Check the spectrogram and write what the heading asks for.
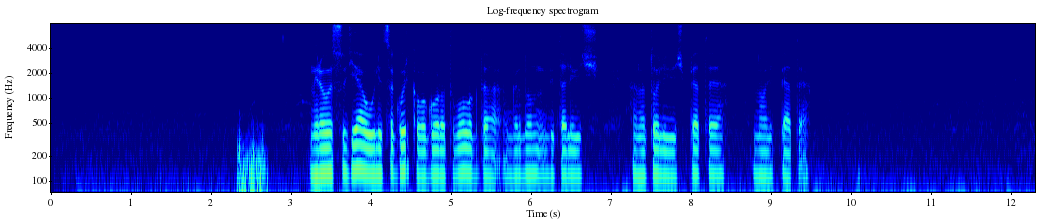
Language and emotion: Russian, neutral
